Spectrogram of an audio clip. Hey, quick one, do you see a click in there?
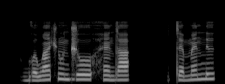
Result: no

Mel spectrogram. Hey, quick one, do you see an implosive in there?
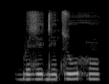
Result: no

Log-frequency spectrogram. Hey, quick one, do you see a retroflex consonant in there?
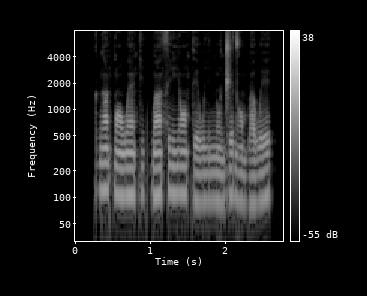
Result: no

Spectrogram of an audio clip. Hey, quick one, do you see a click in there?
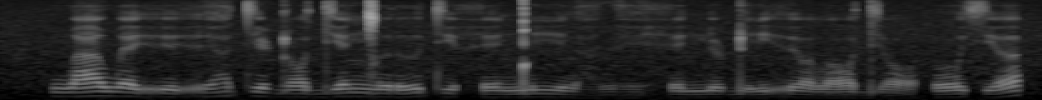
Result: yes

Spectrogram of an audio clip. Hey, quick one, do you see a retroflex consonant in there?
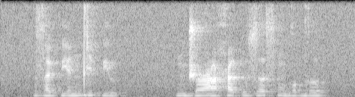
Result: no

